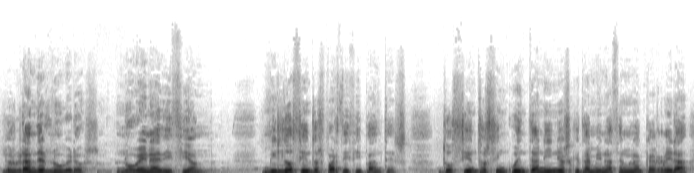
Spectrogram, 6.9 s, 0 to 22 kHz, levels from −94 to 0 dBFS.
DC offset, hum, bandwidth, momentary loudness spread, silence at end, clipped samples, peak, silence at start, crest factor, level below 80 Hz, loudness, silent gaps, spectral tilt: under 0.1%; none; 11.5 kHz; 11 LU; 0.05 s; under 0.1%; -4 dBFS; 0.05 s; 18 dB; -72 dBFS; -22 LUFS; none; -6.5 dB/octave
